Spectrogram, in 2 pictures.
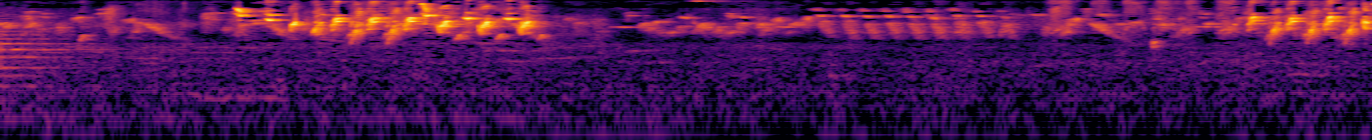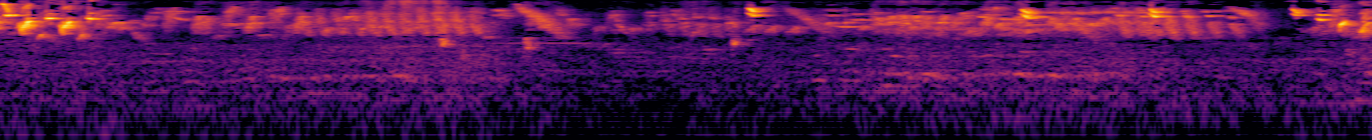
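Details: European goldfinch singing in two bursts of rapid, tinkling, twittering high notes, each lasting about a second and a half, with a quiet pause between them over a soft low hum.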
